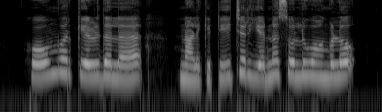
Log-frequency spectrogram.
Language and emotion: Tamil, fearful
